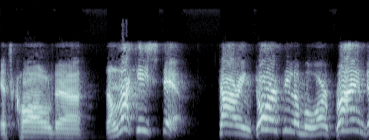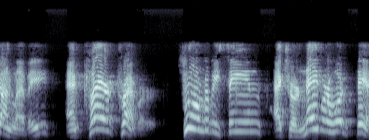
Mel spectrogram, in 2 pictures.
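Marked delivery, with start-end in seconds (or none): 1.3-9.2 high-pitched, loud yelling. [name] announces his first picture to Jimmy, yelling. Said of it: "what are you yelling for?".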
